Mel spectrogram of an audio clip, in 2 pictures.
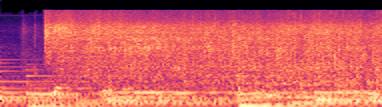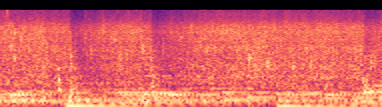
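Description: Sliced red onions sizzling in hot oil in a wok, a steady loud frying hiss that starts suddenly just after the start, over background music of slow held chords.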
